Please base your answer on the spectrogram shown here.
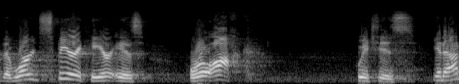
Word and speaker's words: ruach: I used to think it was Roush. That's the way I used to pronounce it. But I did a little study and found out it's ruach. Anyway, it's got that guttural sound.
